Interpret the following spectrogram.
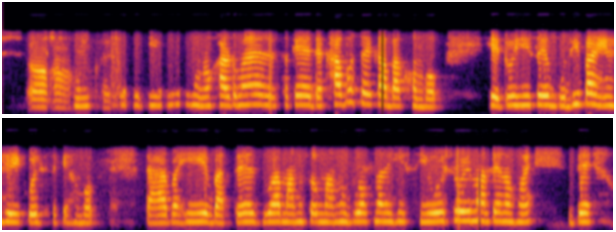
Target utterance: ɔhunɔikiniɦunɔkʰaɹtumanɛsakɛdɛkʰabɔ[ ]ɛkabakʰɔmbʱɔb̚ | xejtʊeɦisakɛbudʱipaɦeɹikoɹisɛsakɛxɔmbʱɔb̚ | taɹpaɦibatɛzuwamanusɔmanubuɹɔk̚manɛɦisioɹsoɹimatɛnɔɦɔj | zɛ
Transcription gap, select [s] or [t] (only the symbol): s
